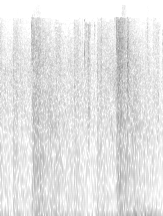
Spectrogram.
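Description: Two gunshot bursts from Fallout: New Vegas gameplay in a snowy setting, each a sharp broadband crack with a short decaying tail, spaced about a second apart over a steady background hum, with no talking.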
